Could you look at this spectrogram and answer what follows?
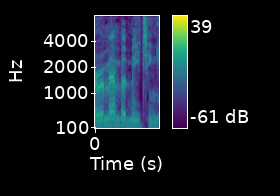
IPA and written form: rɪˈmem.bər ˈmiː.tɪŋ (Remember + -ing)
